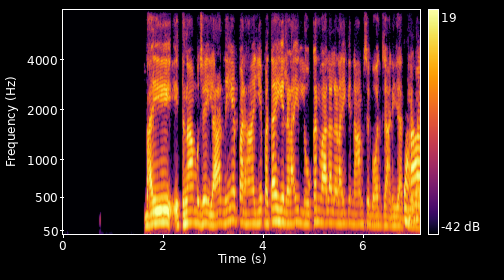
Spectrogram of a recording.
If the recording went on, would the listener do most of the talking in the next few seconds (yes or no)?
yes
